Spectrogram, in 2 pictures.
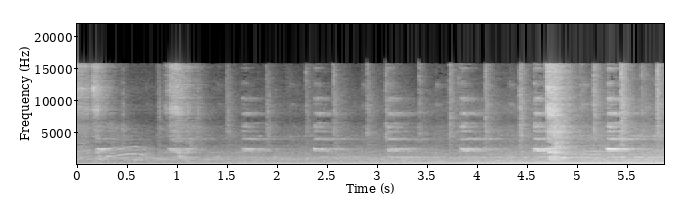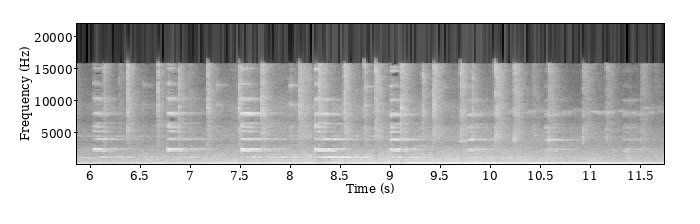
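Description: Diesel locomotive (a GP40-3H) pulling a commuter train into the station, its engine drone growing louder as it comes alongside. Its bell rings about twice a second, and wheel and rail noise from the passing coaches builds up.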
